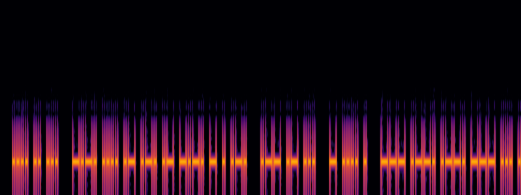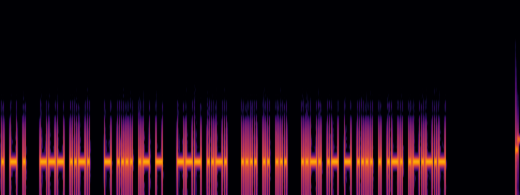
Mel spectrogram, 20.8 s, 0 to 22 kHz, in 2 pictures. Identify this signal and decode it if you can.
Morse code, heard as a keyed tone, about 28 wpm, 700 Hz. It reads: HIS CHARACTER WAS THE OPPOSITE OF THAT OF HIS FATHER.
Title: Sentences from Top 1300 Words 28wpm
